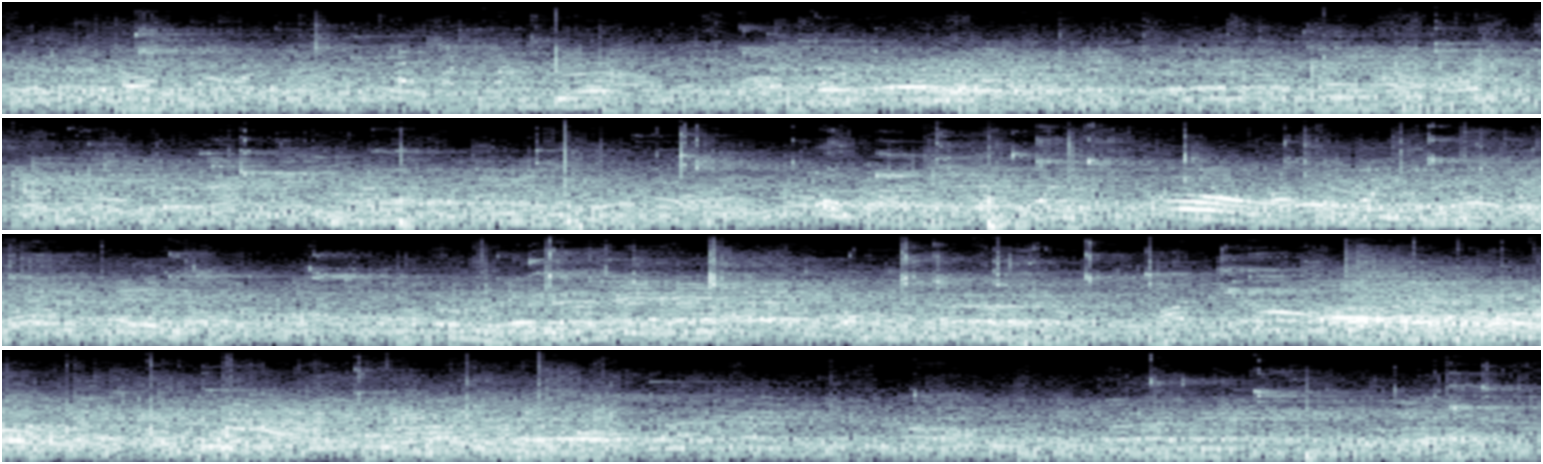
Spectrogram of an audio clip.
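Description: Live game sound in a gymnasium: a basketball bouncing on the hardwood court amid steady crowd chatter, echoing in the large hall. There are a few brief squeaks around the middle and later on.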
